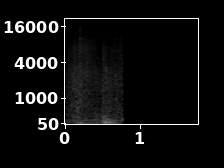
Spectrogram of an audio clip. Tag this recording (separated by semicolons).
Body; floor; movement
